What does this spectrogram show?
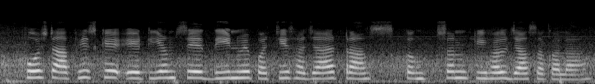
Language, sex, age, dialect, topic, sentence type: Bhojpuri, female, 18-24, Western, banking, statement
